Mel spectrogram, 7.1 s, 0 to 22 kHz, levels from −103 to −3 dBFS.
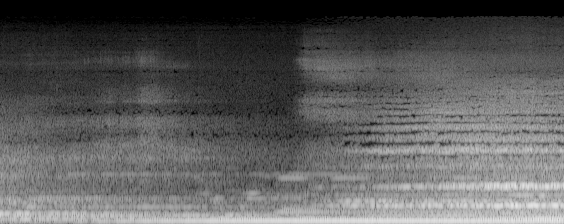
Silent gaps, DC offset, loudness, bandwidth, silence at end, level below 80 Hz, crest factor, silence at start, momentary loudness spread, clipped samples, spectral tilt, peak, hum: none; under 0.1%; -22 LUFS; 8.2 kHz; 0 s; -22 dBFS; 16 dB; 0 s; 13 LU; under 0.1%; -7.5 dB/octave; -4 dBFS; none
